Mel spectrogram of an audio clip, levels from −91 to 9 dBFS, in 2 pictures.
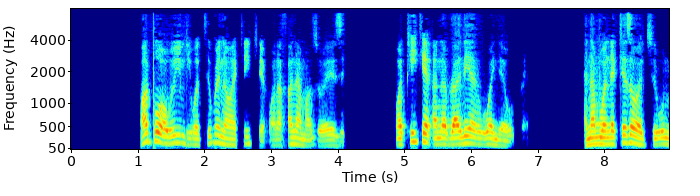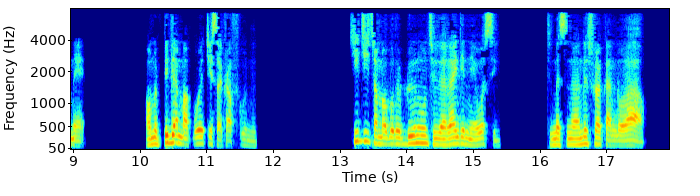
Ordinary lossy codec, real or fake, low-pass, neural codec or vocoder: MP3, 32 kbps; fake; 7.2 kHz; codec, 16 kHz, 0.5 kbps, X-Codec, HuBERT features, trained on balanced general audio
